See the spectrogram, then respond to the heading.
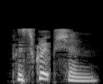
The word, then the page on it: proscription: prəʋ’skrıpʃən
